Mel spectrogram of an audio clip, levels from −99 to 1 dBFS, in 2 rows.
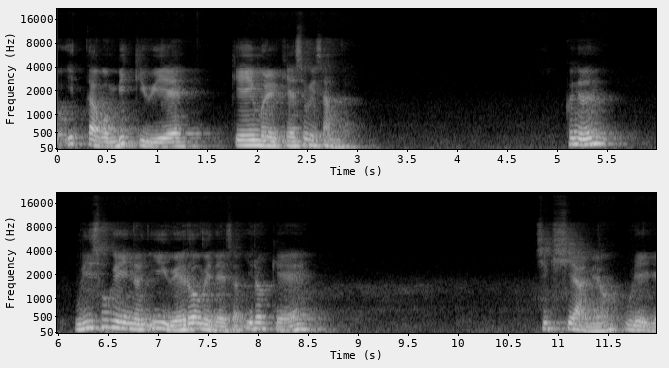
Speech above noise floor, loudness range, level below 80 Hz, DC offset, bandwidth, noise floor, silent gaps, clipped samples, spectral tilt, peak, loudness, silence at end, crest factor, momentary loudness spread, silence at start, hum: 43 dB; 9 LU; -64 dBFS; under 0.1%; 9 kHz; -71 dBFS; none; under 0.1%; -8.5 dB/octave; -14 dBFS; -29 LUFS; 0 s; 18 dB; 14 LU; 0 s; none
